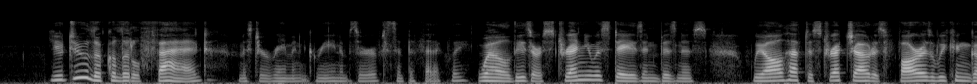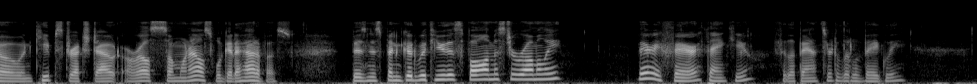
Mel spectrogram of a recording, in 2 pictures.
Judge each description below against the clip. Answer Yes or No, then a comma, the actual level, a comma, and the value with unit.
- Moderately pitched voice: Yes, medium, 165 Hz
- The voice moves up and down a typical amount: Yes, average, 4.1 semitones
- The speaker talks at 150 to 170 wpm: No, average, 190 wpm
